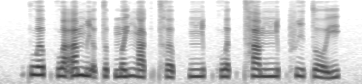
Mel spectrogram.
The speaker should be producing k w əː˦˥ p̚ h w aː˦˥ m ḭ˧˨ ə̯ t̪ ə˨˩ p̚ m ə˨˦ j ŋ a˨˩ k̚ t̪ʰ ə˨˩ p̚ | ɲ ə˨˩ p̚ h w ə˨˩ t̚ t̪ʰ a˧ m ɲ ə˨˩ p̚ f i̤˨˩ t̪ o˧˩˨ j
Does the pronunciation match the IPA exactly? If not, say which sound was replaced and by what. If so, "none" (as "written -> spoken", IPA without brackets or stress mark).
aː˦˥ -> a̰ː˧˥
